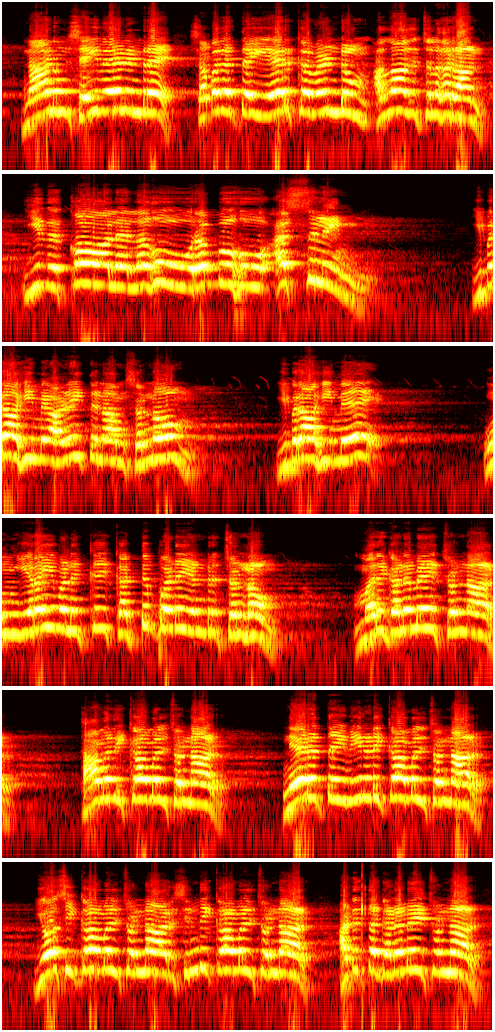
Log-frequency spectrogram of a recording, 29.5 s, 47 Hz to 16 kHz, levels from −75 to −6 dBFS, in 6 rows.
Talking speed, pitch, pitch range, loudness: 75 wpm, 335 Hz, 315-360 Hz, -11 LUFS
